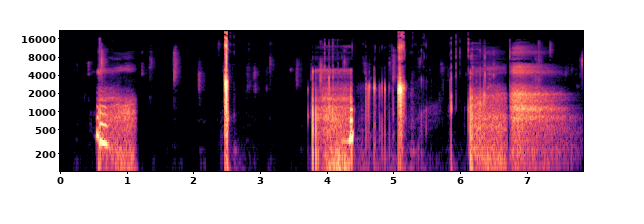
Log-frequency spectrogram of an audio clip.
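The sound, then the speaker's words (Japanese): Wet kissing sounds close to the ear, a few soft smacks and sharp clicks spread out in short bursts, mixed with breathy sighs and no talking. “あなたのお耳にキスをさせていただきます”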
